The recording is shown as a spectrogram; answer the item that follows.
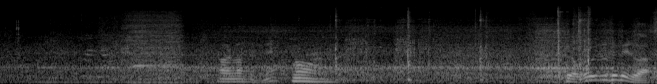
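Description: Garment factory background of running sewing machines: a steady machine hum, with short bits of talk and a laugh in the middle and again near the end.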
